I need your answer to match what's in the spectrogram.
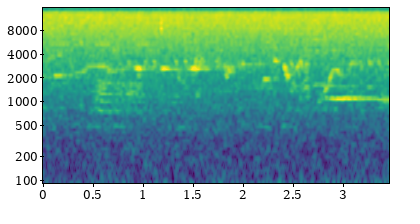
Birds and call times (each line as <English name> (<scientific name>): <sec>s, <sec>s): Sulphur-breasted Bushshrike (Telophorus sulfureopectus): 1.2s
